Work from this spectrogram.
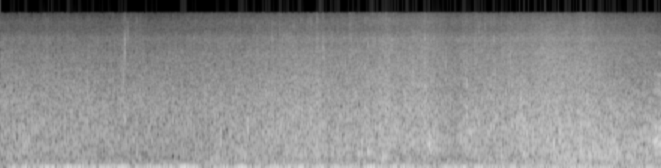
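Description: Ocean surf washing steadily along a shore, a loud, broad rushing roar mixed with gusty wind buffeting the microphone.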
